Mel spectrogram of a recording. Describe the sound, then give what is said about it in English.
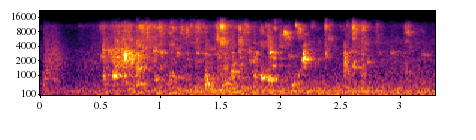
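Water is emptied out of an egg peeler container, pouring and splashing in a steady gurgling stream with scattered drips and sloshes, without any talking. “Let me empty out the water.”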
